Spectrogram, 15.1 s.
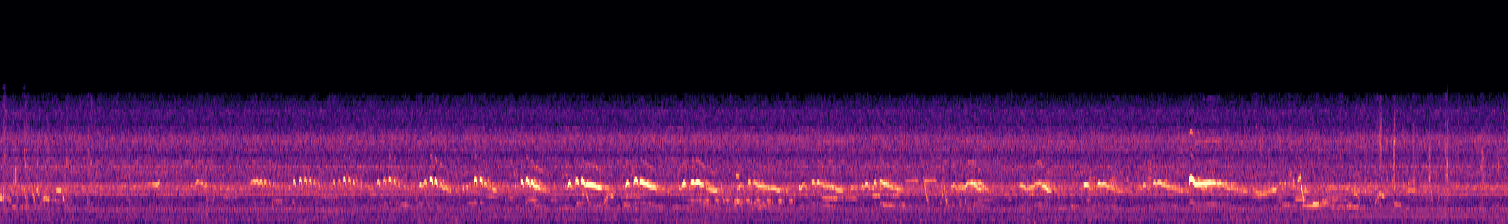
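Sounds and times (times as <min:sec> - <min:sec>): faint high hum: 0:00.0 - 0:15.0.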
